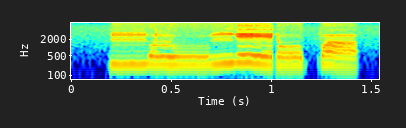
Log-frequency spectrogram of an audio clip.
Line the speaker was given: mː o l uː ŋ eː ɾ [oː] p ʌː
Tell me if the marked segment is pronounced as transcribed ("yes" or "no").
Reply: yes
